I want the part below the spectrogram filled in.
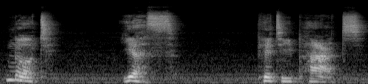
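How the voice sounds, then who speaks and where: A man voicing a tearful, wealthy gentleman in mourning, sobbing and melodramatic, for a storybook reading. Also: fairly high pitch, very animated, very slow, heavily acted. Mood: distraught. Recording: echoey room, faint background noise.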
